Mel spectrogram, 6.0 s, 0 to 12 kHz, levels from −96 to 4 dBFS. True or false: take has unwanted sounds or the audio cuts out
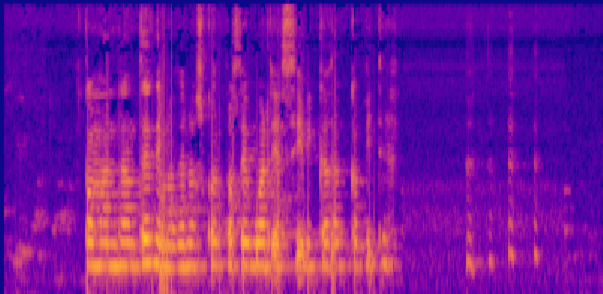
true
